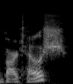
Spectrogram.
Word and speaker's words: Bartosz: love the most about Bartos is the fact that we've been calling him Bartos and it's bartosz and you know I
